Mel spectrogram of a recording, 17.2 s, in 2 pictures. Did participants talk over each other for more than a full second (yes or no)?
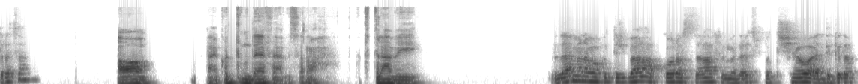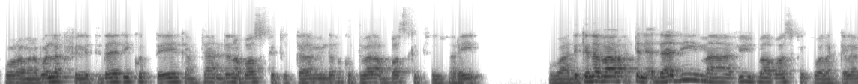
no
